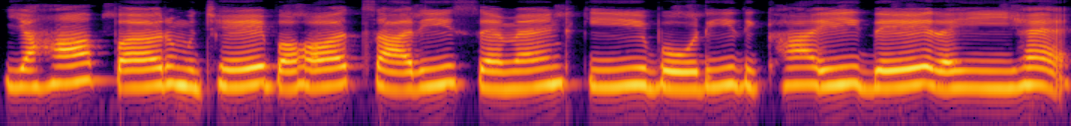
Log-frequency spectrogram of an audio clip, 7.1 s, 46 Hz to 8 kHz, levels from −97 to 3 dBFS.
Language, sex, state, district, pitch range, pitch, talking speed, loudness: Hindi, female, Madhya Pradesh, Katni, 225-250 Hz, 235 Hz, 100 wpm, -13 LUFS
